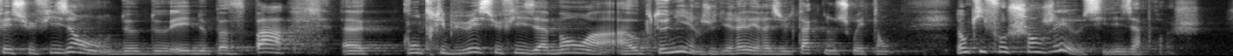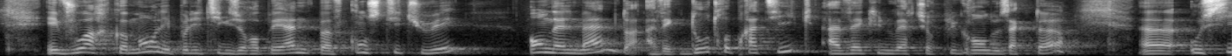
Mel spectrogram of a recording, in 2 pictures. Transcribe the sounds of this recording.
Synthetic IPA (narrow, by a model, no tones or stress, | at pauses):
fɛsyfizɑ̃d̪əd̪əḛnəpœvpaøkɔ̃t̪χibɥesyfizamɑ̃a̰a̰ɔpt̪əniːʁʒəd̪iʁɛleʁezylt̪akənuswɛt̪ɔ̃ | d̪ɔ̃kilfoʃɑ̃ʒeosilezapχɔʃ | evwaʁkɔmɑ̃lepɔlit̪ʰikzøʁɔpeɛnpœvkɔ̃st̪it̪ɥe | ɑ̃nɛlmɛma̰vɛk̚d̪ot̪χəpχat̪ʰikavɛkynuvɛʁt̪yʁplyɡʁɑ̃d̪ozak̚t̪œːʁøosi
